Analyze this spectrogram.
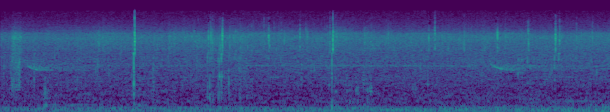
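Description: Outdoor ambience: a steady low rumble with scattered light clicks, and two brief high chirps that fall in pitch, one just after the start and one about five seconds in.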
